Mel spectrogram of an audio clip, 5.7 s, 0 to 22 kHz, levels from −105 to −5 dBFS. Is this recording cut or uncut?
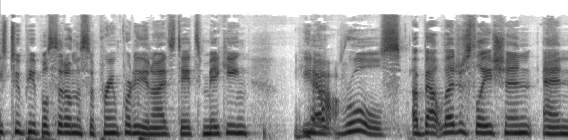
uncut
